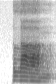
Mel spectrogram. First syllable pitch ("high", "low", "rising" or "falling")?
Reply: low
